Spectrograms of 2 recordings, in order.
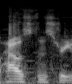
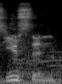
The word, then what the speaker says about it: Houston Street: yeah so this is Street New York and it's spelled an Hou sto and Houston's Houston Street we talk about healthy yeah yeah see that's the thing it's like you'd think it was Houston you just kind of go with the flow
